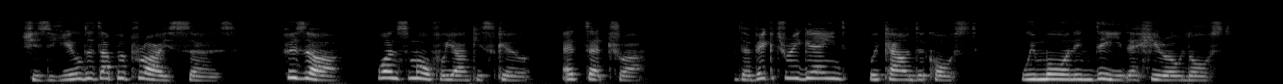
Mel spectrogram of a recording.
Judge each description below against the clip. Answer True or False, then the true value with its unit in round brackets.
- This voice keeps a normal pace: False (120 wpm)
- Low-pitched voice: False (225 Hz)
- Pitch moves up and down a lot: False (4.2 semitones)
